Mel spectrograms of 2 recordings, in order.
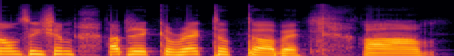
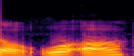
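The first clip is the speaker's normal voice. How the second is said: British glottal "wo-o", t dropped; British accent. Shown as a demonstration. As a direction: drop the t in water, British style. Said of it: "British অ্যাকসেন্টে ওয়াটার এবং ও". (British উচ্চারণে ট ছাড়া "ওয়-অ")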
